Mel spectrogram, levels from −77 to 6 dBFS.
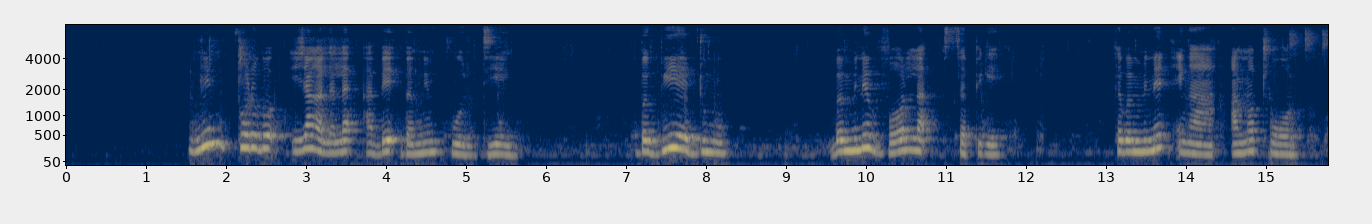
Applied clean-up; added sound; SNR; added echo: neural separator model SepFormer DNS4.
